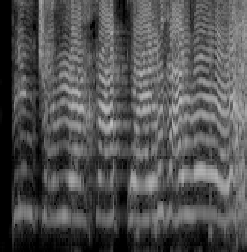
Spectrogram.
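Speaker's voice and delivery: long wailing screech, cuélgale stretched out; possessed shriek. Retold or imitated. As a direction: shriek like a demon at the wife. Possessed woman screaming at phone call.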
